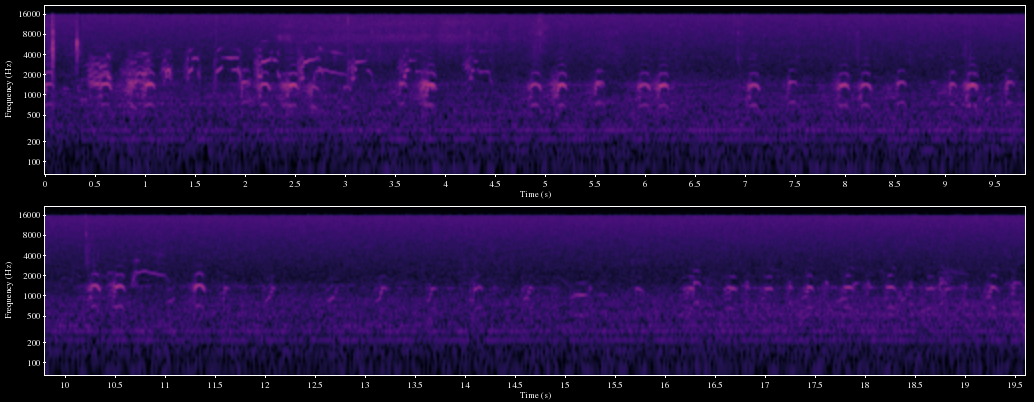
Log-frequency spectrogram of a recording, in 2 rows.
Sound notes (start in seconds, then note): 0.4 birds chirping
